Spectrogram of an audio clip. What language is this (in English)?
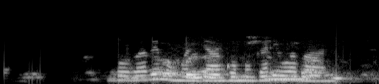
Kinyarwanda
